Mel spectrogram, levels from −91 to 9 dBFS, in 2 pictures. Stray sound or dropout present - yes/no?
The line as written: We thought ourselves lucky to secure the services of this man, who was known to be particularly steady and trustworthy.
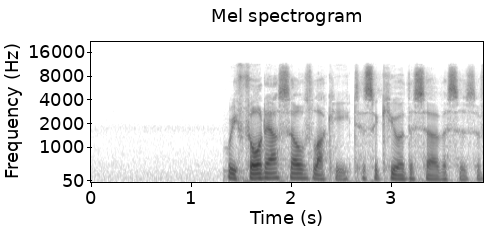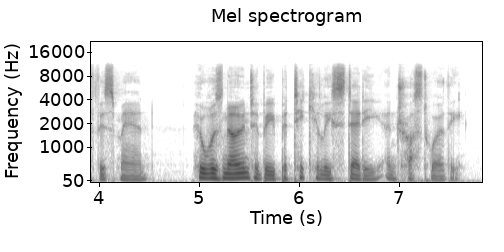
no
